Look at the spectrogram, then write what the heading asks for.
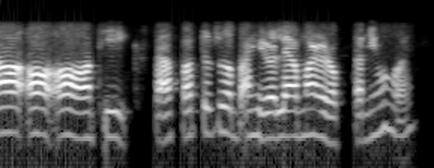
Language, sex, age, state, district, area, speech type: Assamese, female, 30-45, Assam, Charaideo, urban, conversation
